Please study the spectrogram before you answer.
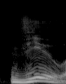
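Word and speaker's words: Vieux: over on Mastodon is Muriel view I believe is how it would be pronounced v-i-e-u-x um and you can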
